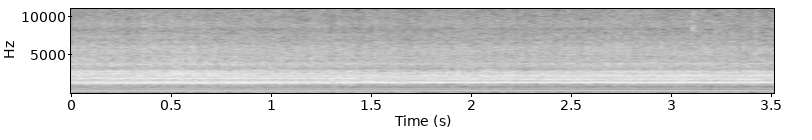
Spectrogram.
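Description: A motorcycle racing the Isle of Man TT course, its engine holding a loud, steady high-revving drone at close range, overlaid with rushing wind noise throughout.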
